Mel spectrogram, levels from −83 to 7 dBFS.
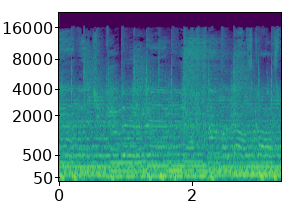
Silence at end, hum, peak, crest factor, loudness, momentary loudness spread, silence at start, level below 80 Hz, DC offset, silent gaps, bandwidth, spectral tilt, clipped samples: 0 s; none; 0 dBFS; 12 dB; -13 LUFS; 1 LU; 0 s; -22 dBFS; under 0.1%; none; 17 kHz; -5 dB/octave; under 0.1%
